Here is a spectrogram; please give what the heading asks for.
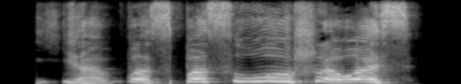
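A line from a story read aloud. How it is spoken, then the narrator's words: Sobbing. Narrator (Russian): рыдала она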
